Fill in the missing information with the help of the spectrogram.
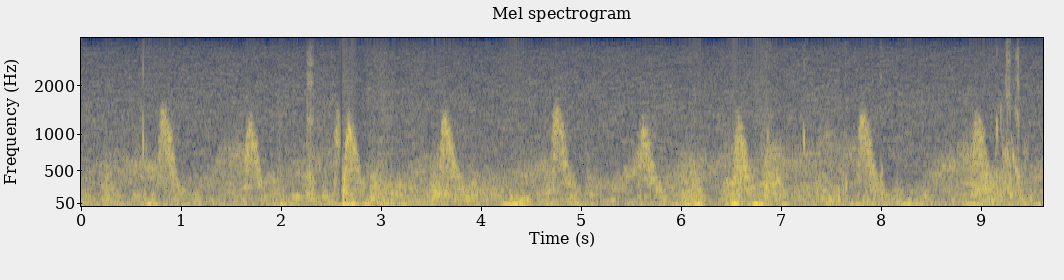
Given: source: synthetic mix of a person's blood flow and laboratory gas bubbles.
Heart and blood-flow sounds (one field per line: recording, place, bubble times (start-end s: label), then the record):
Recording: Doppler ultrasound of blood flow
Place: subclavian vein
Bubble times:
0.58-0.66 s: bubbles
2.08-2.49 s: bubbles
6.77-6.91 s: bubbles
7.19-7.27 s: bubbles
7.60-7.67 s: bubbles
7.98-8.03 s: bubbles
9.13-9.49 s: bubbles
From the record:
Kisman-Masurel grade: 122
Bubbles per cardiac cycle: 1 to 2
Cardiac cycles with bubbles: 10 to 50%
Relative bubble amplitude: moderate (0.250 to 0.450)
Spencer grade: 2 (many but less than half of the cardiac periods contain bubble signals, singularly or in groups)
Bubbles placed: anywhere in the cardiac cycle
